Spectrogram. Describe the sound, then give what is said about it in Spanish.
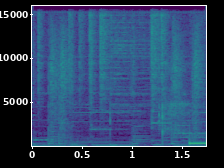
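A quick run of stepped electronic telephone dialing tones plays alone, then a louder steady tone cuts in at the end as the call begins connecting. “A ver, espérame un poquito, te voy a llevar en directo por, como llamada telefónica, ¿vale?”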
